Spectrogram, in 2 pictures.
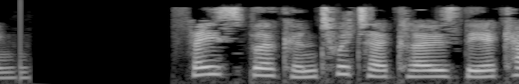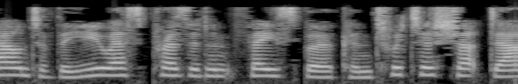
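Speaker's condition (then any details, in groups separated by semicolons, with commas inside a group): No condition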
